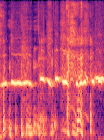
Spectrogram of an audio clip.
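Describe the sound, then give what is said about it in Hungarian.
A person whistles a bright, loud tone. The pitch wavers slightly and is held almost continuously with a few brief breaks, over busier low sounds. “Viszont te jól fütyülsz.”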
